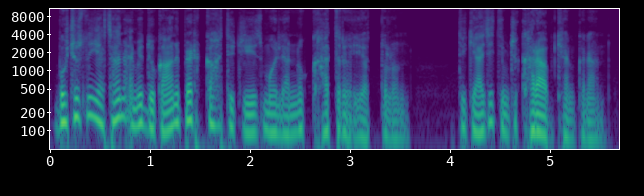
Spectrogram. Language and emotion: Kashmiri, fearful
